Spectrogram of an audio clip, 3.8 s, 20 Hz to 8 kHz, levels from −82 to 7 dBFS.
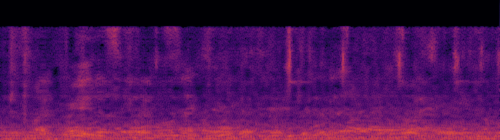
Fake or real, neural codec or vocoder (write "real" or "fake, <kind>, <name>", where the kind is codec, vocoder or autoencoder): fake, vocoder, Vocos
